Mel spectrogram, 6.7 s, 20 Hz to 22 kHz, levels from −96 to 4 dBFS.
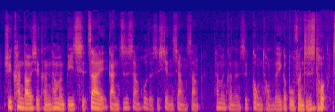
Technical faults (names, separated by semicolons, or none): automatic gain rising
